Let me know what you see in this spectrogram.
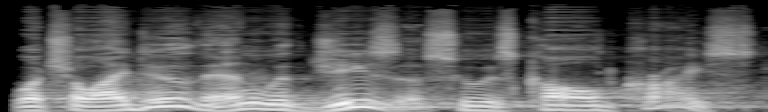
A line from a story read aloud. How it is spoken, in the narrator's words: Pilate asked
